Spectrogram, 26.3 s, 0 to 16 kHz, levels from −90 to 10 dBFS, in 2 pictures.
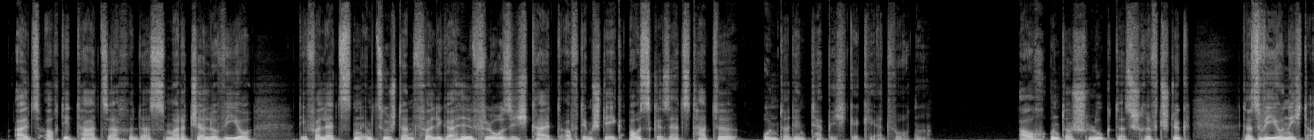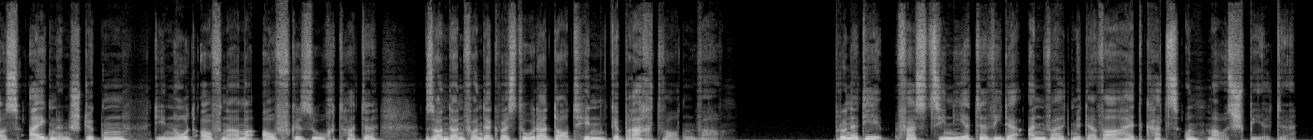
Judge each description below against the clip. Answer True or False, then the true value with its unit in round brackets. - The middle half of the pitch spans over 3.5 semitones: False (3.1 semitones)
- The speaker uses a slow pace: True (130 wpm)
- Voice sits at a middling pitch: False (120 Hz)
